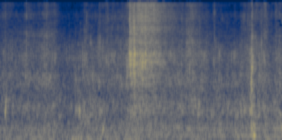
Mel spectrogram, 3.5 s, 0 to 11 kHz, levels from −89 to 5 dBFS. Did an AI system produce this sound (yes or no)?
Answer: no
